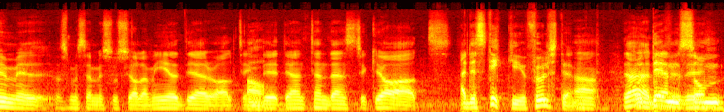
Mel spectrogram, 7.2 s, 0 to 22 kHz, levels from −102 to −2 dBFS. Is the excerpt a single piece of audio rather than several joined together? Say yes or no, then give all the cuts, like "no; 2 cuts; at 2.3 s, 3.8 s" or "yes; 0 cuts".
no; 1 cut; at 4.6 s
